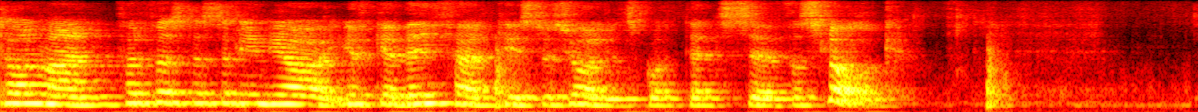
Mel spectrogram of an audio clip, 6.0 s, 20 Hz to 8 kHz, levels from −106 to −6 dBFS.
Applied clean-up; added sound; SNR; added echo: neural separator model SepFormer DNS4.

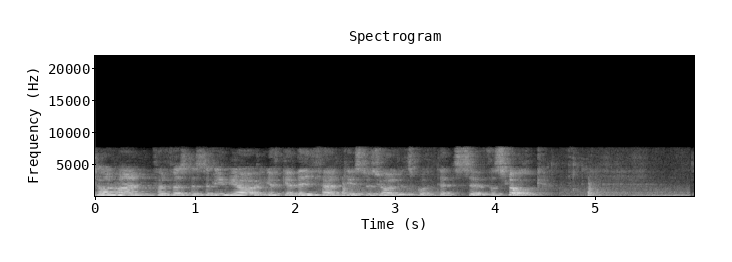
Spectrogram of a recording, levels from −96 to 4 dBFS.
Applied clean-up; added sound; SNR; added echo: none; Fireworks; 13 dB; reverberation time 0.3 s.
